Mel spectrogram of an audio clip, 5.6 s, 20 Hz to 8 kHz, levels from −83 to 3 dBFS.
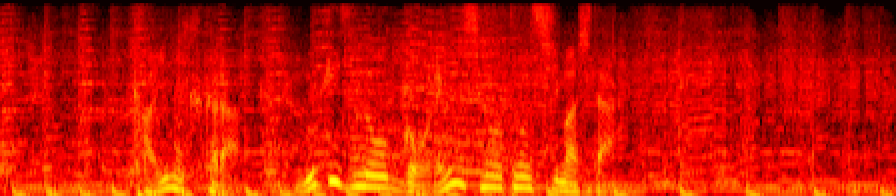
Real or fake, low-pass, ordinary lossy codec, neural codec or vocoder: real; 7.2 kHz; none; none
